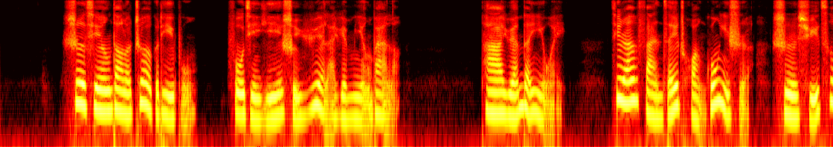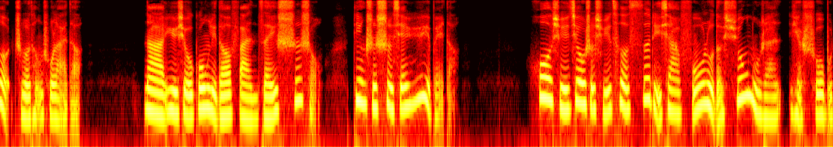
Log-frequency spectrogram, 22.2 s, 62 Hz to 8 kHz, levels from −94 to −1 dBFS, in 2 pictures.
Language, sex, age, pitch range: Chinese, female, 20-39, 175-235 Hz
